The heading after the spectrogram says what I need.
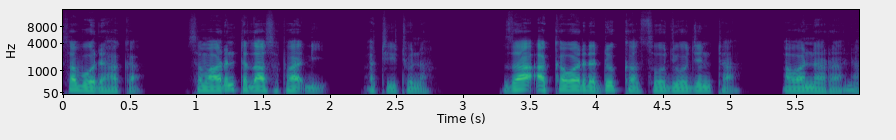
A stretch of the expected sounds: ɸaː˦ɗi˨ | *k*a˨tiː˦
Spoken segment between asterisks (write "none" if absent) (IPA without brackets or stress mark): ʔ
